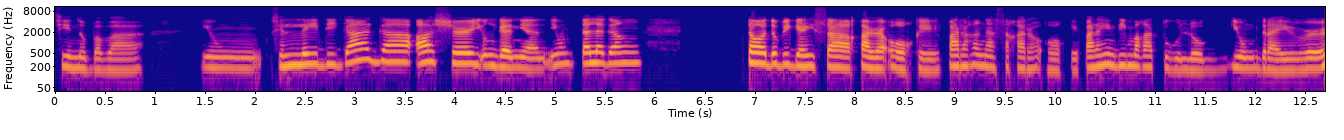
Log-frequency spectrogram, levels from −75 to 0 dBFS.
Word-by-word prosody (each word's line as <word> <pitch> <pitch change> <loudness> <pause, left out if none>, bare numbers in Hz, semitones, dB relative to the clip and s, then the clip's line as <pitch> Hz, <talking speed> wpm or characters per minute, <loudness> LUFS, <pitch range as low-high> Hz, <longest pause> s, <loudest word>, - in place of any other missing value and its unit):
sino 195 -3 -4
pa 175 0 -6
ba? 165 0 -6 0.7
'Yung 190 -2 -7
si 215 - -8
Lady 235 0 0
Gaga, 285 -1 +2
Usher, 260 -1 +4
'yung 225 -3 0
ganiyan, 190 -3 +2
'yung 245 +2 -5
talagang 260 0 +2 1.1
Todo 250 -3 +6
bigay 220 -2 +2
sa 200 -2 +3
karaoke, 185 -4 +1
para 215 0 +2
kang 230 +1 -4
nasa 195 -1 -8
karaoke, 180 -3 -7
para 195 +2 +1
hindi 225 -1 -2
makatulog 190 -6 -4 0.2
'yung 185 -3 -4
driver. 170 +2 0
205 Hz, 120 wpm, -19 LUFS, 185-245 Hz, 1.1 s, Todo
